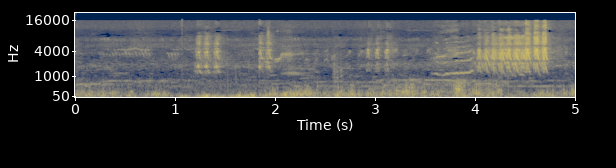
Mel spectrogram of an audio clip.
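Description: Common mynas give harsh, chattering bursts and a rising whistle over a few seconds, with a steady low rumble of background noise throughout.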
